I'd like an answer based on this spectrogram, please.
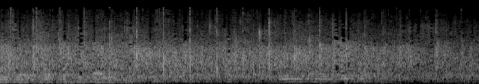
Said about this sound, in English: Would you give them a hand clap of appreciation?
